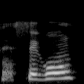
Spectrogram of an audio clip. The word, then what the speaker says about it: según: Si yo divido la palabra según, voy a tener dos sílabas, se y luego gun. Última sílaba, penúltima sílaba. Y está acentuada en la última sílaba, por eso se llama aguda.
